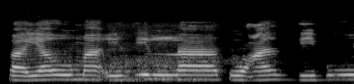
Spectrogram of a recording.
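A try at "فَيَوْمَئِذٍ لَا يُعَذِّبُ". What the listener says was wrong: You. You. Bukan tu.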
